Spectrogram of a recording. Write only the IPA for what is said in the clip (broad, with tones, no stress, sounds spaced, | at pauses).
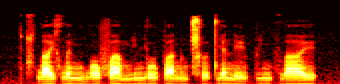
t͡sʰ w a˥ ɪ̯ x w ə˧˥ n m w ɔ˥ f ä˥˩ m i˥ n̪ j o˥˩ ʊ̯ p a̰˨˩ n a˦ n ʈ͡ʂʰ ɤ̰˨˩ t̪ j ɛ˥˩ n ḛ˨˩ ɪ̯ p i˥˩ ŋ f w a˥ ɪ̯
